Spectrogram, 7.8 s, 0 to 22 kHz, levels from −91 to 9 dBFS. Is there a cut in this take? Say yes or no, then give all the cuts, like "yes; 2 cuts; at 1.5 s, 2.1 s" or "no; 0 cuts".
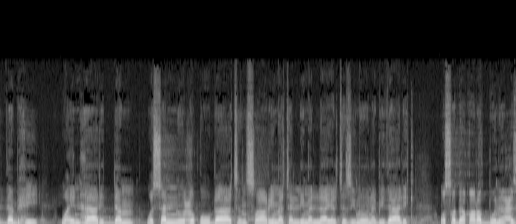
yes; 1 cut; at 2.1 s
